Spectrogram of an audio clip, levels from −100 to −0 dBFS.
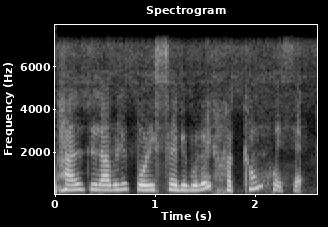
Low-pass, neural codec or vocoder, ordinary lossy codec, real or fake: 7.2 kHz; codec, 32 kHz, 1.9 kbps, SNAC; none; fake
